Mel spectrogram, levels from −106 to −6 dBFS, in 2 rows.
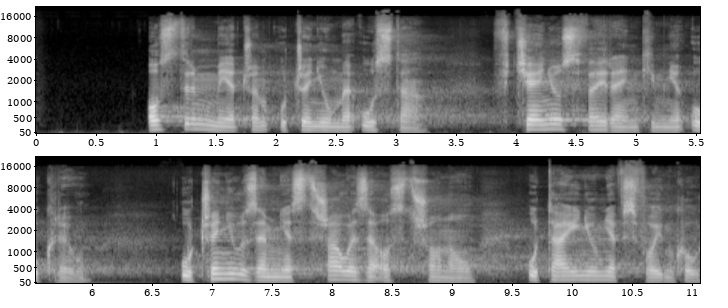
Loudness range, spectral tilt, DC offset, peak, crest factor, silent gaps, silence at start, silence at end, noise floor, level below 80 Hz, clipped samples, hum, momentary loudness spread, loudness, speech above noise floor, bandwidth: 3 LU; -2 dB/octave; under 0.1%; -6 dBFS; 22 dB; none; 0.95 s; 0 s; -77 dBFS; -72 dBFS; under 0.1%; none; 13 LU; -26 LUFS; 49 dB; 19.5 kHz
